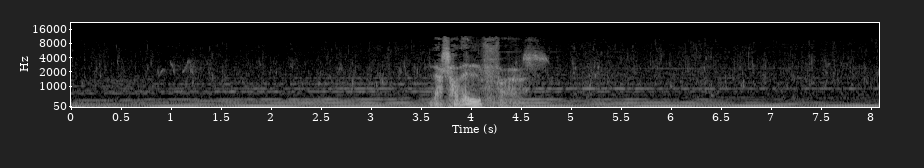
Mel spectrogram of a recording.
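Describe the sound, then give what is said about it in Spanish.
Water trickles and drips steadily in the Río Dulce, a river in the province of Guadalajara, in summer, a soft continuous babble throughout, with nightingales in the background and a man speaking a brief phrase about halfway through. “Acercaros, escuchad, bañaros, beber agua morrillo, los ruiseñores al fondo”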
